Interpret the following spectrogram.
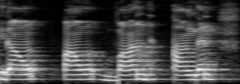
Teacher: जब आप इन सबको शुद्ध रूप से बोलेंगे तो मुख और नाक दोनों से ध्वनि या हवा निकलेगी · इसके उच्चारण के समय हवा मुख और नाक दोनों से निकलती है। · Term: चंद्र बिंदु, चंद्रबिंदु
